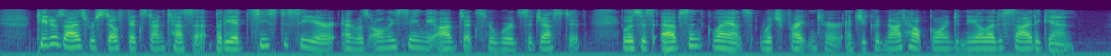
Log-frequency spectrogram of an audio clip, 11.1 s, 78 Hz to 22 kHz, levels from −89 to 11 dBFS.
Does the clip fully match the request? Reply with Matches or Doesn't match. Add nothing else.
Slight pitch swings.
Matches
